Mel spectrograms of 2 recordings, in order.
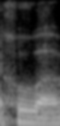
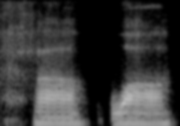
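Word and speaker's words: חוה: I used to say Hua, but that is the path act there. It's Chawa with a doubled wa there.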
